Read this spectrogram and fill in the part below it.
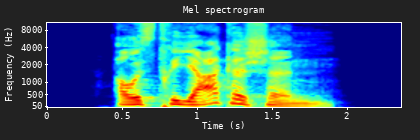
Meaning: inflection of austriakisch: 1. strong genitive masculine/neuter singular 2. weak/mixed genitive/dative all-gender singular 3. strong/weak/mixed accusative masculine singular 4. strong dative plural
- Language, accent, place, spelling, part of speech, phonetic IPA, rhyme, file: German, Germany, Berlin, austriakischen, adjective, [aʊ̯stʁiˈakɪʃn̩], -akɪʃn̩, De-austriakischen.ogg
